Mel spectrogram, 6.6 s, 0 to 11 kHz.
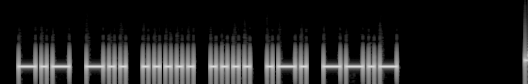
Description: Morse code, heard as a keyed tone, about 17 wpm, 700 Hz. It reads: KD5HRQ
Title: USA Call Signs Repeated 3x 17wpm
